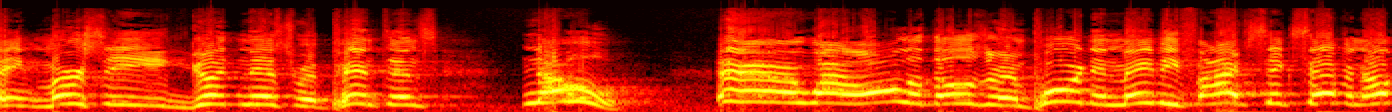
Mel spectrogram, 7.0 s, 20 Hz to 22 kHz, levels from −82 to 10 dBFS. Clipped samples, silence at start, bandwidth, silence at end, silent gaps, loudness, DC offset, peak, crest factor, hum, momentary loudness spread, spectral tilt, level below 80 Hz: 0.4%; 0 s; 16.5 kHz; 0 s; none; -9 LUFS; under 0.1%; 0 dBFS; 10 dB; none; 6 LU; -2.5 dB/octave; -50 dBFS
